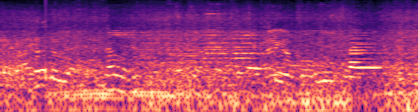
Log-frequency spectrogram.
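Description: Several voices talking over one another, with a car horn tooting briefly near the end.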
